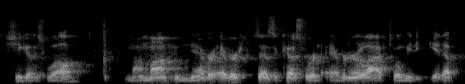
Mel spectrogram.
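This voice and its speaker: Man, low voice, country singer guest, animated rambling storyteller. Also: a little fast, slight background noise, low-quality recording. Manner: animated, rambling with restarts and laughs. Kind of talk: casual interview storytelling.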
